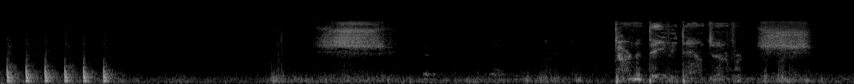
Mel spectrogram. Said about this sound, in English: I think the scripture says, there's a knock. What you going to do with that knock at the door?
